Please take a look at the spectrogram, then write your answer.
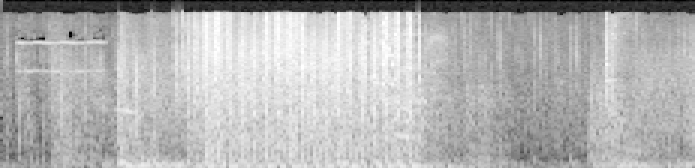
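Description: A Semtex grenade goes off in Call of Duty MWII, a loud booming blast that rumbles on for about two seconds amid heavy gunfire, then fades before a second, smaller burst of shots.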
